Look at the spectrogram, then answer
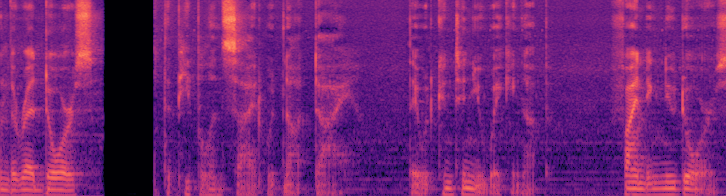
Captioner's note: quietly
